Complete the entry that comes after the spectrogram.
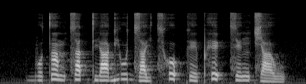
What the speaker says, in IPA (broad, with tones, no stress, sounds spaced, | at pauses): b o˧ t̪ ã˥˧ m t͡s a˦ t̚ t̪ j a˧ ɡ j u˦ d͡z a˨˩ j t͡sʰ o˦ ʔ k e˨˩ pʰ e˦ ʔ t͡s e˧ ŋ t͡ɕ a˨˩ w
